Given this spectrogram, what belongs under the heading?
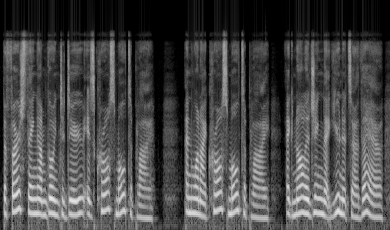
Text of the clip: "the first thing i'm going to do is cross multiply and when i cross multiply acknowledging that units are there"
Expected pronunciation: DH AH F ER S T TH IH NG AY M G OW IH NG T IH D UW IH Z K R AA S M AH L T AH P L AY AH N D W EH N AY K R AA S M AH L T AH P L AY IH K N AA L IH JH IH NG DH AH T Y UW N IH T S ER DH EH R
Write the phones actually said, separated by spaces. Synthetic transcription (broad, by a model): DH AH F ER S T TH IH NG AY M G OW IH NG T IH D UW IH Z K R AA S M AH L T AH P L AY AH N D W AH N AY K R AA S M AH L T AH P L AY IH K N AA L IH JH IH NG DH AH T Y UW N IH T S ER DH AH R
